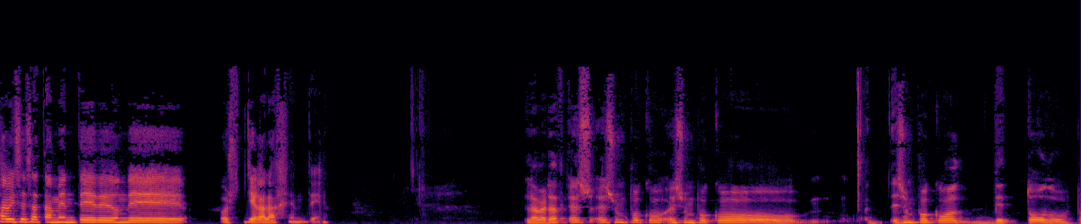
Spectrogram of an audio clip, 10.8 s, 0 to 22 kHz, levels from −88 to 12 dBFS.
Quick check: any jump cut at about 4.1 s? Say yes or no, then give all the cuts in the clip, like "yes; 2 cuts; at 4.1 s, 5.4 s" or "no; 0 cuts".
no; 2 cuts; at 5.7 s, 8.8 s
